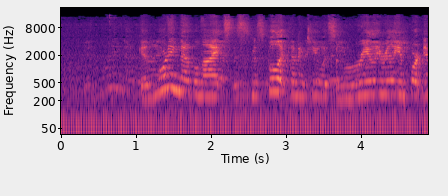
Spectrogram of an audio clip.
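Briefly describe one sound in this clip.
A woman speaks calmly into a microphone close by.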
